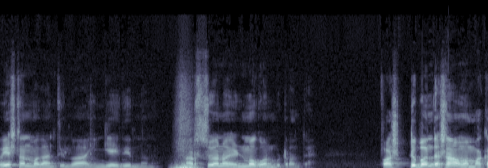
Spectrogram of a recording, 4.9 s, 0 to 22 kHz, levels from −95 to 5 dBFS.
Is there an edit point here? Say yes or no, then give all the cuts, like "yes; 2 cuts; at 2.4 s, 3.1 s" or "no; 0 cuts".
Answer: yes; 1 cut; at 1.7 s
